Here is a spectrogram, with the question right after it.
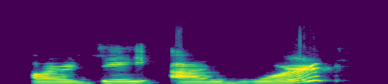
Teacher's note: Comenzamos con una entonación baja, are they at work? Y subimos al final, para dar a entender que es una pregunta.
